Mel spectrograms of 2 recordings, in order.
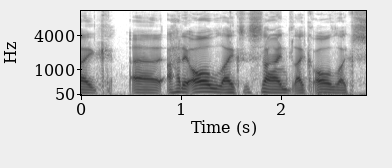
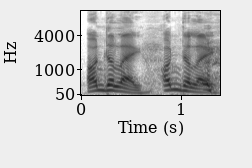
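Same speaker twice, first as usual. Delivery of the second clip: hammed-up fake Spanish, higher; mock Spanish; 7 semitones higher, 6 dB louder than usual. Jokey Spanish-ish chant.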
